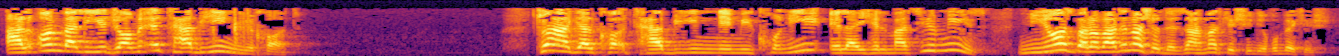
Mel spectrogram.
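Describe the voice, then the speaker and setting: A man's voice: sits high, very animated. A man giving a religious lecture, firing rhetorical questions at his listeners and correcting their notes. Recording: dull lo-fi lecture recording.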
